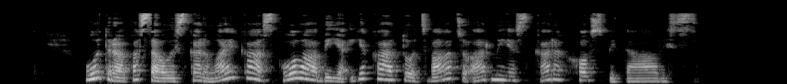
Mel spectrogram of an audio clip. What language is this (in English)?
Latvian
